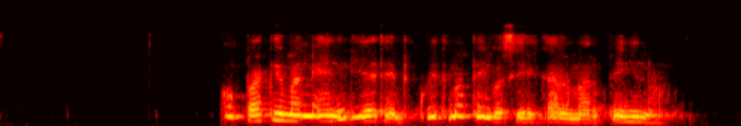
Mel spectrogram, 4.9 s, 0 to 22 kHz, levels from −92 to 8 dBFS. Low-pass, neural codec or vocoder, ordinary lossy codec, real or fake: 7.2 kHz; codec, 16 kHz, 4.8 kbps, FACodec; Opus, 16 kbps; fake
